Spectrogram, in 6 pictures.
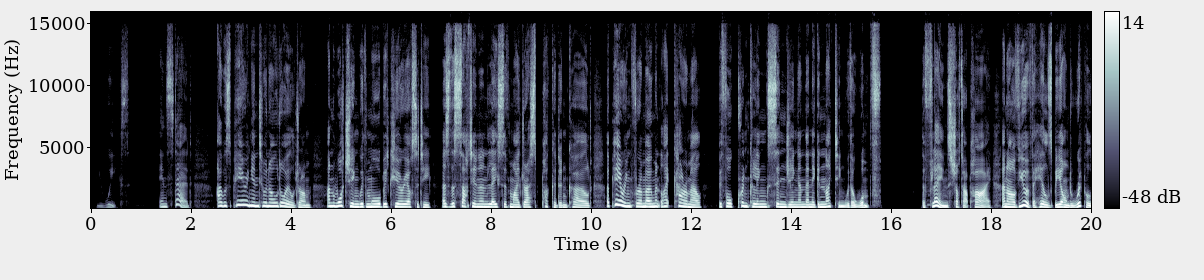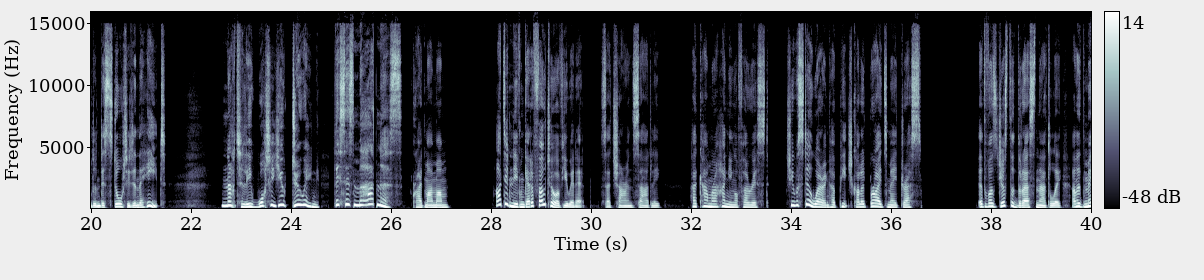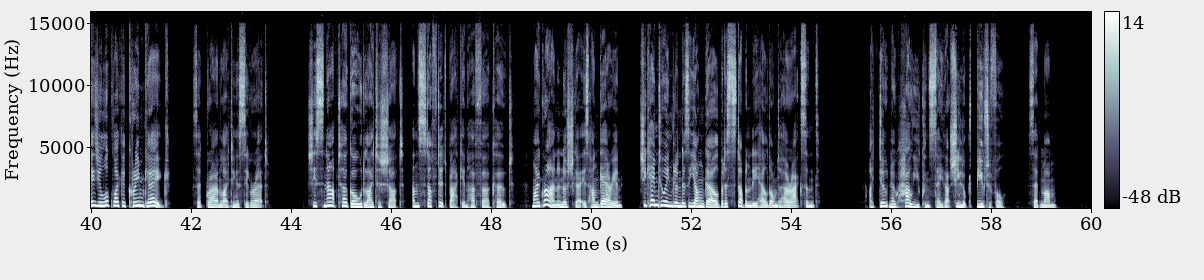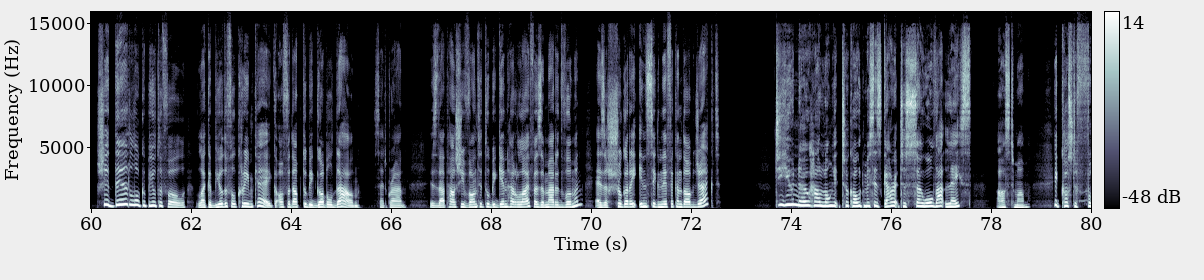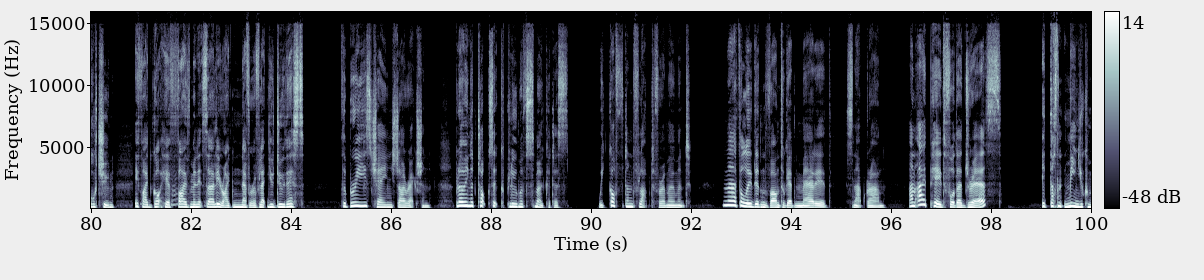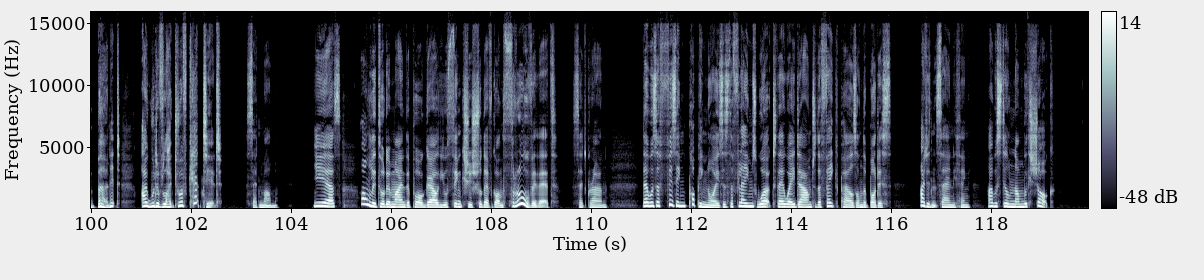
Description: Miss Wrong and Mr Right audiokniha
Ukázka z knihy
